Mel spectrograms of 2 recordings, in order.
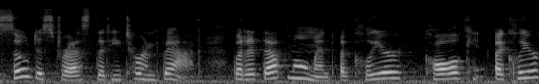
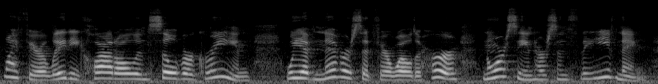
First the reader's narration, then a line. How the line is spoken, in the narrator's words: he cried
